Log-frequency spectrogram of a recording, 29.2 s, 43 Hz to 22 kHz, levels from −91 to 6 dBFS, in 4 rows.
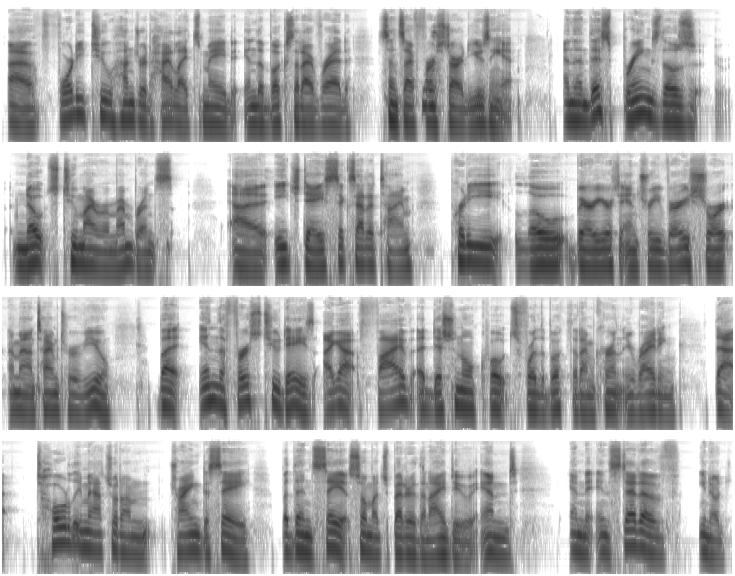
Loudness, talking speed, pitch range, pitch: -21 LUFS, 175 wpm, 105-125 Hz, 115 Hz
